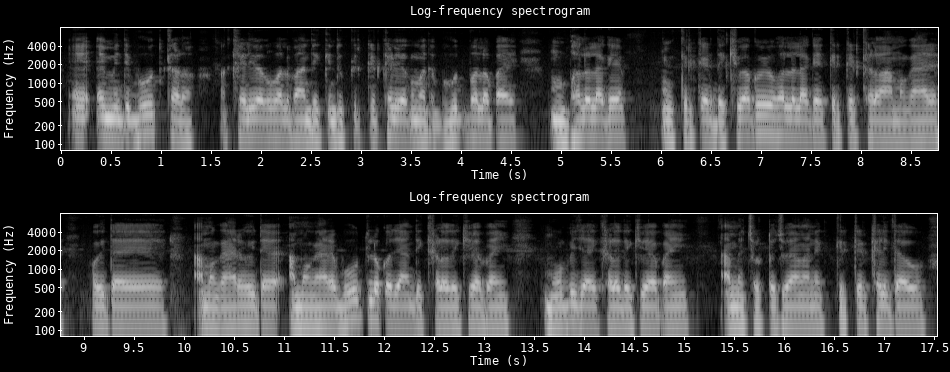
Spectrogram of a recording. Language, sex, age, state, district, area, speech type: Odia, male, 18-30, Odisha, Kendujhar, urban, spontaneous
